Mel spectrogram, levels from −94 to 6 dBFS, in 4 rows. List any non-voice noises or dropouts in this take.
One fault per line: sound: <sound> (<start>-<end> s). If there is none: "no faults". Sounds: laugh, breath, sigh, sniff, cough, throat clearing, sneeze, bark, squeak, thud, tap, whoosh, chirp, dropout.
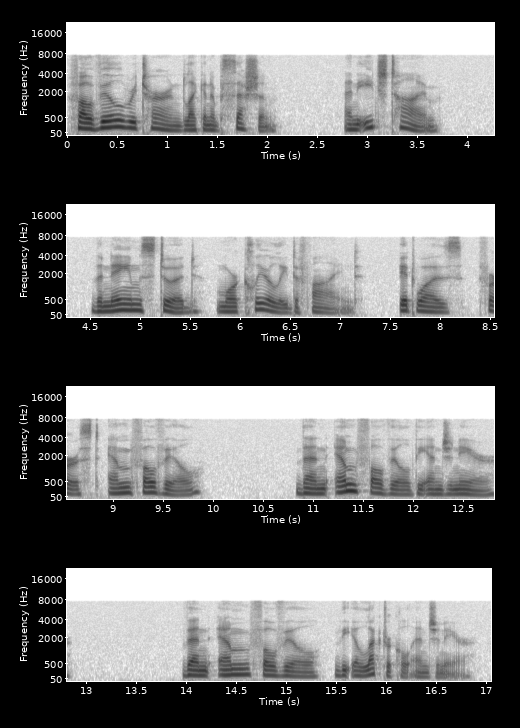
no faults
